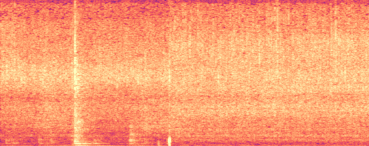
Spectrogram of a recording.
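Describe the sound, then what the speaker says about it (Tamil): Chopped bottle gourd frying and being stirred in a pan for a Tamil kuzhambu, a steady soft sizzle with a few sharp utensil scrapes near the start, close and alone. "சொரக்காய் போட்டு நல்லா கிளறி விடுங்க."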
